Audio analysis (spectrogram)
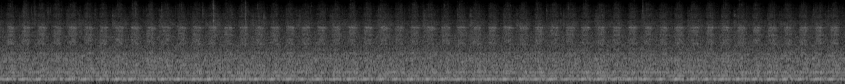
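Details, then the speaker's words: Logan lathe turning a telescope declination shaft: steady rhythmic whirring buzz and mid-pitched hum; operator hears a tight spot and suspects a dry bearing needing oil. "silly what is the source of that noise we are tight here maybe we need a little oil here I'm gonna put a little oil on this bearing"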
